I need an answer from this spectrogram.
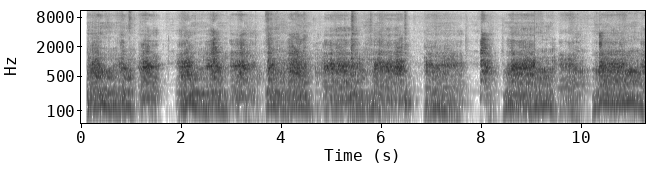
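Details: American Staffordshire Terrier and Golden Retriever in a play fight, growling throughout; rough, throaty growls in bursts of about one to two seconds, separated by brief breaks, roughly thirty per minute.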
